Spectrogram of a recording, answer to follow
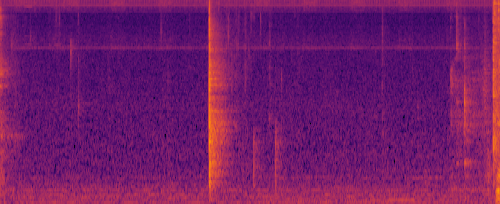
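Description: Mostly quiet room tone while apples are spooned out, broken about four seconds in by one sharp knock of a wooden spoon against the dishes, which rings briefly; a few faint ticks follow.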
